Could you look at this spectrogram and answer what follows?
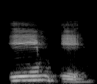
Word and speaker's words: MA: Before pronouncing the word এম এ, an initial A is pronounced before the pronouncing the word aim A, aim A.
